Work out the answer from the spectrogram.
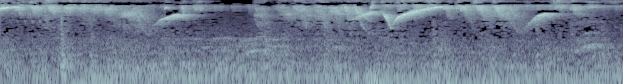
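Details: Bananaquit let loose outside its cage, giving high, thin, sibilant notes that sweep up and down in quick phrases, with short pauses between bursts and a faint hiss in the background.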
